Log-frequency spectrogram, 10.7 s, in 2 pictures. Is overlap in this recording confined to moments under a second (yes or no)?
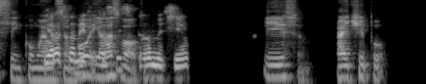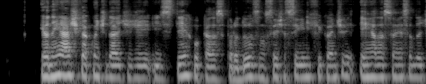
no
